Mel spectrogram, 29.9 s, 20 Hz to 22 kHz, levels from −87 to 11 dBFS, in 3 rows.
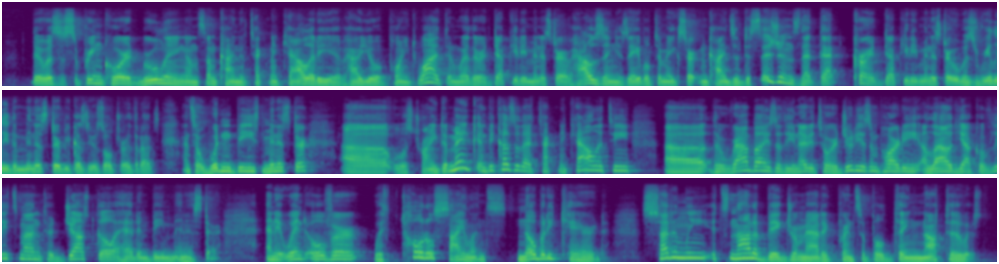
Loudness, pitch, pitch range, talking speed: -17 LUFS, 145 Hz, 130-170 Hz, 195 wpm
